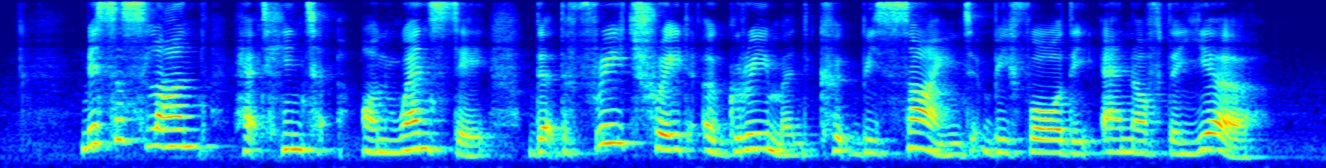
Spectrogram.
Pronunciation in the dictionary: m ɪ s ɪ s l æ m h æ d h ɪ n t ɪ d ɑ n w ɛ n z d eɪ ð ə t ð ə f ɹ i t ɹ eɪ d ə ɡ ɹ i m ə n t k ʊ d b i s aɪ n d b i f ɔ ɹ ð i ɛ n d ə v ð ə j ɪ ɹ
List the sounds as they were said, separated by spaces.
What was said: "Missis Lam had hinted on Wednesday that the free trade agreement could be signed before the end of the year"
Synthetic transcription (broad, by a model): m ɪ s ɪ s l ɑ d h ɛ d h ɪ n t ɑ n w ɛ n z d eɪ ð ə t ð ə f ɹ i t ɹ eɪ d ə ɡ ɹ i m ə n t k ʊ d b i s aɪ n d b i f ɔ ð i ɛ n d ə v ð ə j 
